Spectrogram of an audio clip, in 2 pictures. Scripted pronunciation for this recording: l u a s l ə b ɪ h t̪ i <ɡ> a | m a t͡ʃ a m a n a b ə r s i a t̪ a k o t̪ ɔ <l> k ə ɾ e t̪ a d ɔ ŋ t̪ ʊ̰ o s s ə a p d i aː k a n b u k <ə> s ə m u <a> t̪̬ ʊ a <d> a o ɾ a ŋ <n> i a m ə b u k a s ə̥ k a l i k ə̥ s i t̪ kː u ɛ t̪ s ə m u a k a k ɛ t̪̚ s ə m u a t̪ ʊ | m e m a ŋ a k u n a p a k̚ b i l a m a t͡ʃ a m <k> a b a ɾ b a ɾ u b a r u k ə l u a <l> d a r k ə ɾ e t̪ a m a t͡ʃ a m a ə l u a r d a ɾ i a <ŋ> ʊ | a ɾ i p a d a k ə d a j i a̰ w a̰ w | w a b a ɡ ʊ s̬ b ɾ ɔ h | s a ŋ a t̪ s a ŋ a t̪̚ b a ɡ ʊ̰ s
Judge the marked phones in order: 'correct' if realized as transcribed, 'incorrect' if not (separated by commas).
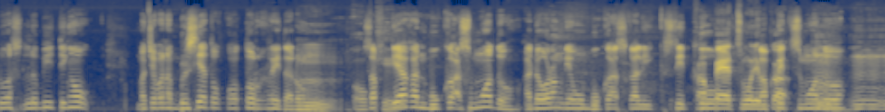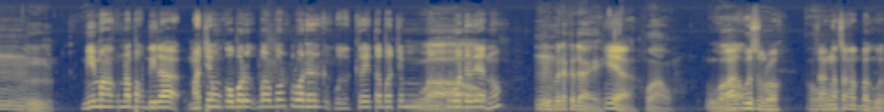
incorrect, incorrect, incorrect, correct, correct, incorrect, correct, incorrect, incorrect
